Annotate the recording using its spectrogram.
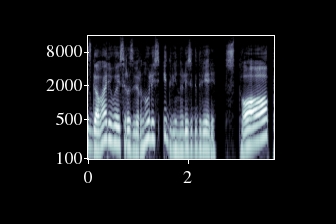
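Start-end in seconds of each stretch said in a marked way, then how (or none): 2.7-3.6 loud, stretched stop; shouted order. A narrator's reading. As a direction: halt everyone with a shout. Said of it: "заорал Барашков". (громкий протяжный окрик)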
